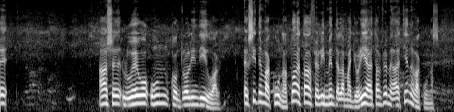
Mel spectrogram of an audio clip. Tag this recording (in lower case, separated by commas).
speech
